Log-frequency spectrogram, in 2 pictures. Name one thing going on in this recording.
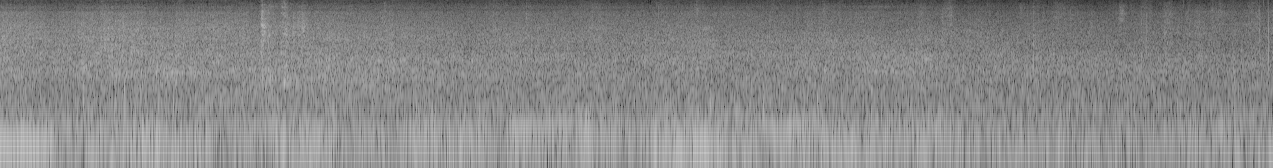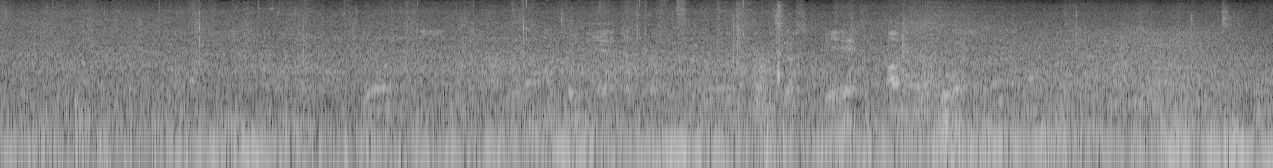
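Traffic rumbles steadily on a nearby street, outdoors.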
